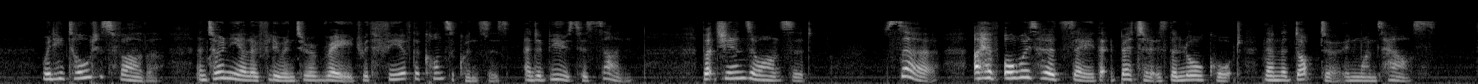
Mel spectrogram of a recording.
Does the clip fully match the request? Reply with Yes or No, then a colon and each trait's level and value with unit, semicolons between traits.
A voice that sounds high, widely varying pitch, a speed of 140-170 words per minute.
Yes: high, 205 Hz; wide, 6.6 semitones; average, 160 wpm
